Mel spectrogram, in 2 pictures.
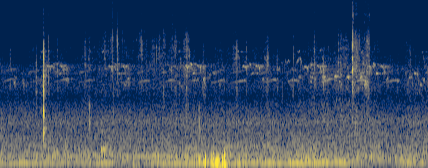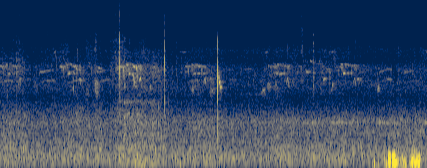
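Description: Faint birds chirping over and over in the background, with a low steady hum that fades out about seven seconds in. A few dull thumps, the loudest about four seconds in and a cluster near the end.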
